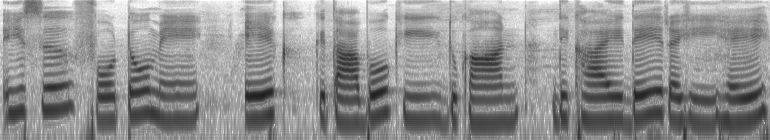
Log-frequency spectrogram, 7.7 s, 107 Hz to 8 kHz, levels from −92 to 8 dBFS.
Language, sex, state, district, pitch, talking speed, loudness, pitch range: Hindi, female, Madhya Pradesh, Dhar, 210 Hz, 85 wpm, -15 LUFS, 200-235 Hz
